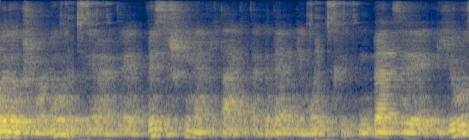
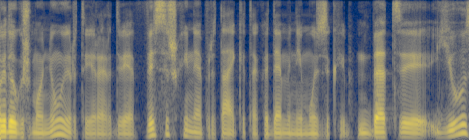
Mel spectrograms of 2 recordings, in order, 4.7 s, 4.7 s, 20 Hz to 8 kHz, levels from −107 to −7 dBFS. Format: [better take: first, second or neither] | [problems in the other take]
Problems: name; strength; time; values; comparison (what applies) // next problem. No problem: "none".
second | noise reduction (neural separator model SepFormer DNS4)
